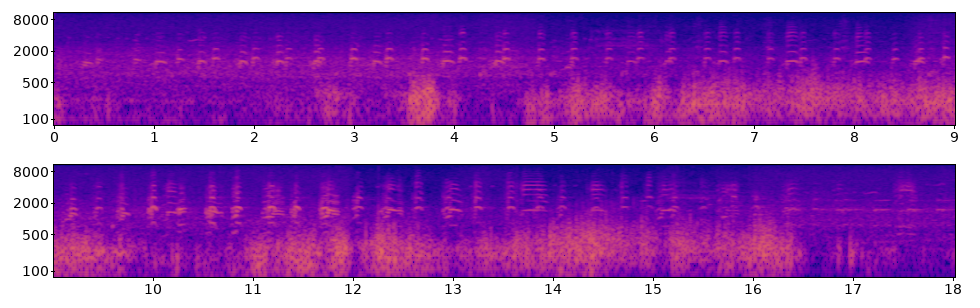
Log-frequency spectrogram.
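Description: Birds calling in a rapid run of short, honking notes, several a second, that stops shortly before the end. A low rushing noise swells and fades underneath several times.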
